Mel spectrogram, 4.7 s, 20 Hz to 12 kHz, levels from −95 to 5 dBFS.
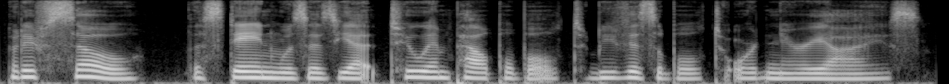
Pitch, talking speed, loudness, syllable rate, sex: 185 Hz, 200 wpm, -18 LUFS, 5.6 syllables/s, female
